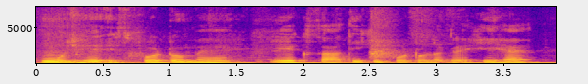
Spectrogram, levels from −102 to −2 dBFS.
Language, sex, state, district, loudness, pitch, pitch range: Hindi, male, Haryana, Charkhi Dadri, -15 LUFS, 130 Hz, 130-140 Hz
